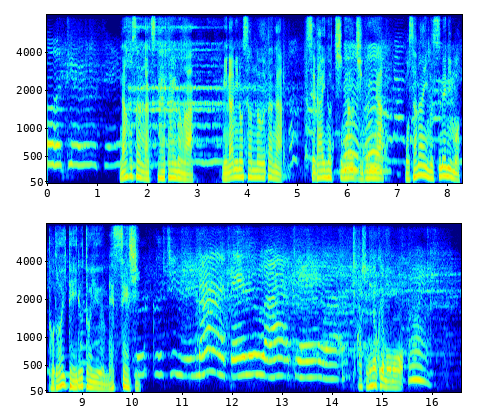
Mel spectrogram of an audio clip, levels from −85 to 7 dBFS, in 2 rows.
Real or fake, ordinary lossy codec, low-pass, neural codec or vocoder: fake; none; none; codec, 16 kHz, 6 kbps, DAC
